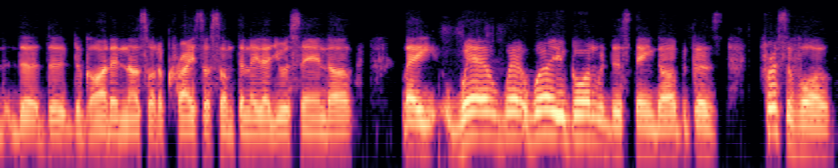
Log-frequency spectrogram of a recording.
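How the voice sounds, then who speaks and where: On a tinny, phone-like line with no room sound, a man with a mid-range voice argues emphatically in a heated panel debate. He repeats words and says "bro" often.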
